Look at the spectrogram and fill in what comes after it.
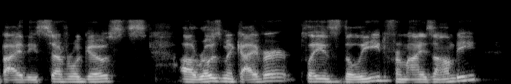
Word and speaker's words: McIver: Last name is MacGyver? – McIver. Oh. Close. Close.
